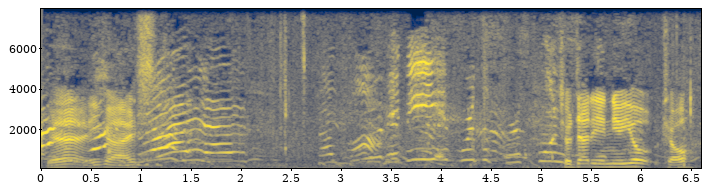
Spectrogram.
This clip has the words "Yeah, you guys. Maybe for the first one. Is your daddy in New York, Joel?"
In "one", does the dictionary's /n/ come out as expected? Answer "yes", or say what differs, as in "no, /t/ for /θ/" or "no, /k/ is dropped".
no, /n/ is dropped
